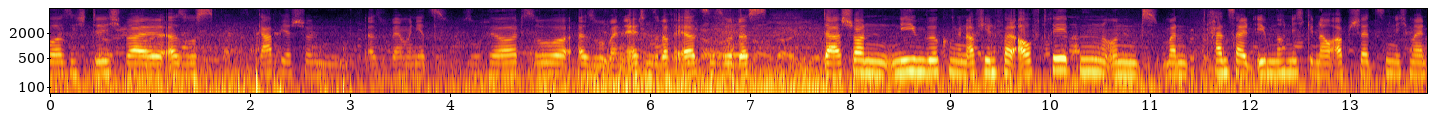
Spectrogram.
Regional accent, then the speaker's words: Herrenberg, Baden-Württemberg, Germany; now in Aachen, Germany; ich komme aus Herrenberg und ich bin hier auch öfters, also ich studiere auch in Aachen.

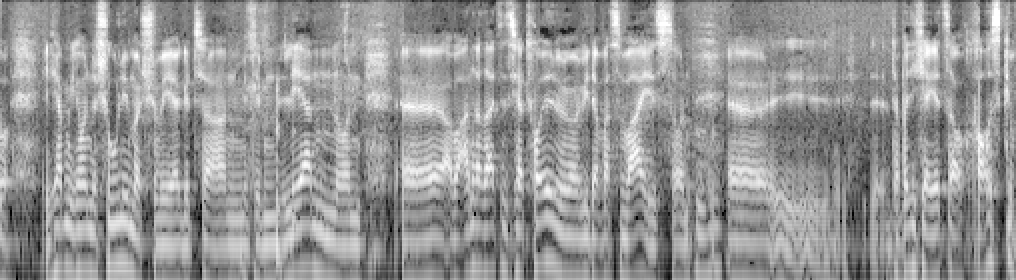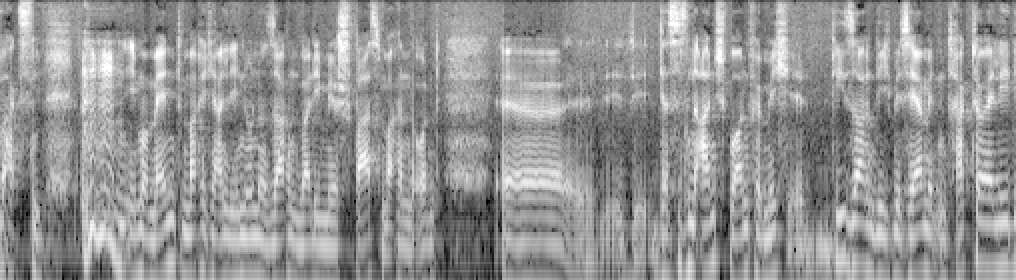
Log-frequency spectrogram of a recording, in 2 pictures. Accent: North Rhine-Westphalia, Germany; Ich komme aus dem Kreis Warendorf.

